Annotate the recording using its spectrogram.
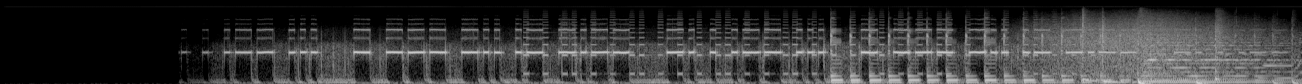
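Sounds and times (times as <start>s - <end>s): short synthesizer beeps: 2.3s - 11.4s
electronic news theme music: 6.5s - 12.2s.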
